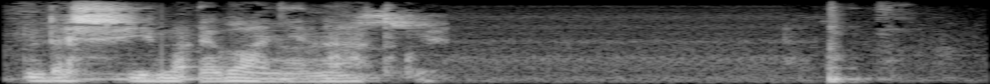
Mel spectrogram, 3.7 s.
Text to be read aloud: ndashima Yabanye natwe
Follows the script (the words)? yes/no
yes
